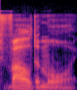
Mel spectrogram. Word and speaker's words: Voldemort: Oh, and it's Voldemort. It's French.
